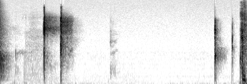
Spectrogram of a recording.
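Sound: two hand claps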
